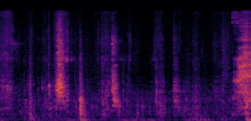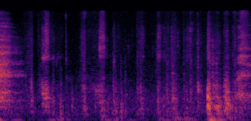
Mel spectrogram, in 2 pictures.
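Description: Plastic inner frame of a Dometic Mini Heki roof window being pressed into its mounting hooks. There are several light clicks and knocks, and about halfway through a short scraping rustle.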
